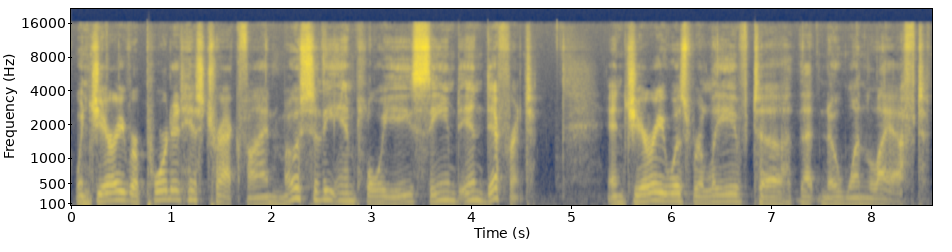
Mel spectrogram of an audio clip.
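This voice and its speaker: A man giving scripted, expository narration, reading out quoted passages in a measured manner as a podcast narrator. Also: medium pitch.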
